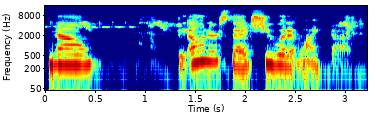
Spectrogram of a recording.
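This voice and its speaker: A woman voicing a shy, hesitant male pet shop clerk in a storybook, mumbling and halting. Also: high voice, creaky, a bit bright, a little hiss or hum, full character voice. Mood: reluctant.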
